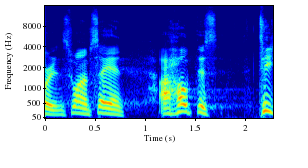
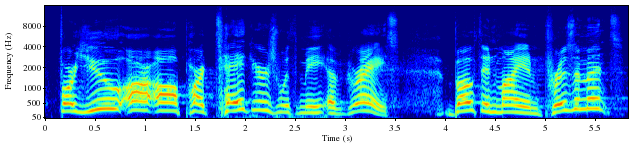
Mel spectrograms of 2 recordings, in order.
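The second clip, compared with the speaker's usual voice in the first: higher, slow, stretched proclamation; declamatory scripture reading; 5 semitones higher, 3 dB louder, slower than usual. Retold or imitated. Paul writing to his partners in grace, fervent proclamation. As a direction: proclaim each phrase with fervour.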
